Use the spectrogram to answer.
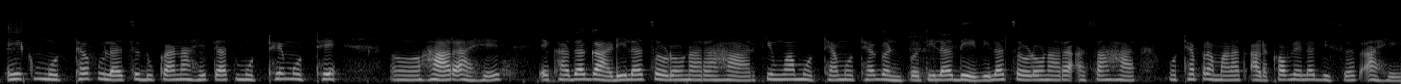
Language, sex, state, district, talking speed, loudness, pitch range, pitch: Hindi, female, Maharashtra, Solapur, 120 wpm, -32 LUFS, 210-230 Hz, 215 Hz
